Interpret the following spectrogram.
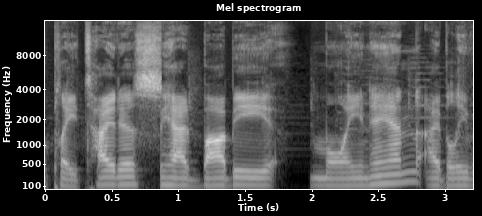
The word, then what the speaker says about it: Moynihan: We had Bobby Moynihan, I believe it's pronounced, playing King George, and John Hamm playing Mayor Jerry.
